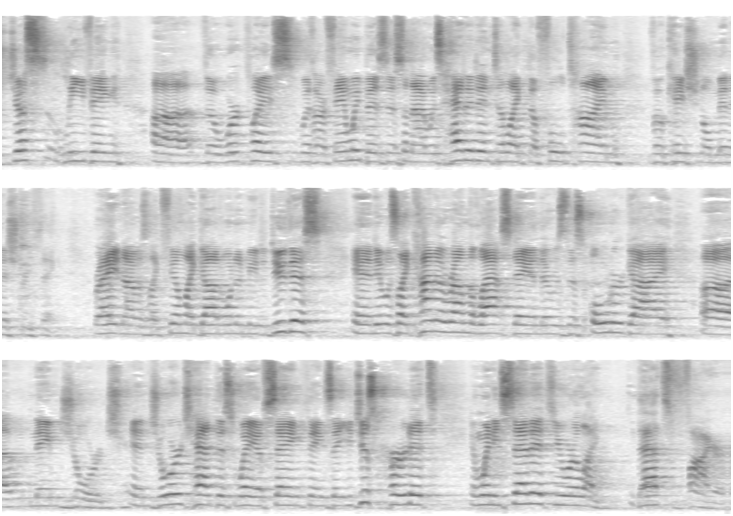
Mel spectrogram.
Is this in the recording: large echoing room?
yes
